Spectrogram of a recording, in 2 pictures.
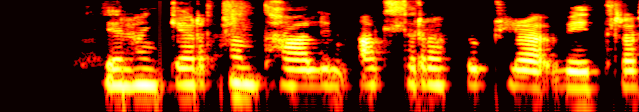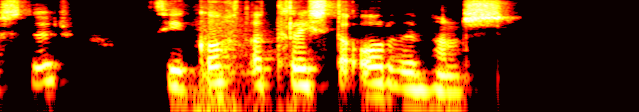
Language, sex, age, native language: Icelandic, female, 20-29, Icelandic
